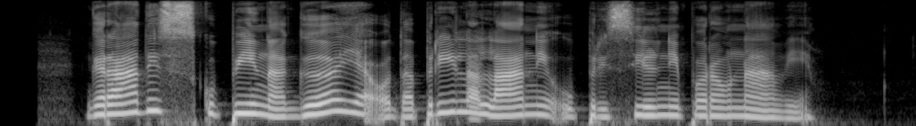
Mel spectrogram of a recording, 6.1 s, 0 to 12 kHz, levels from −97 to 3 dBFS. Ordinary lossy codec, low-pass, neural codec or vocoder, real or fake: none; none; none; real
